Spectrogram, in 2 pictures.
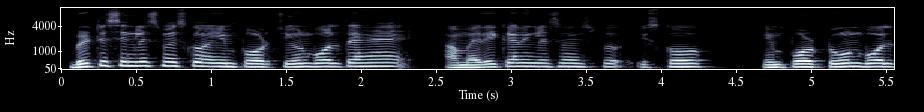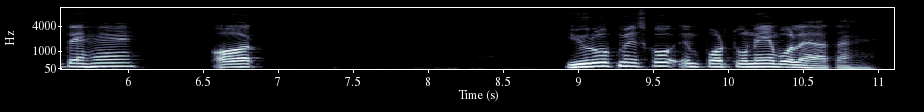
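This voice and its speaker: A man teaching English vocabulary, repeating each word before giving its meaning and synonyms. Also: on the high side. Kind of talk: explaining words and synonyms to viewers.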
